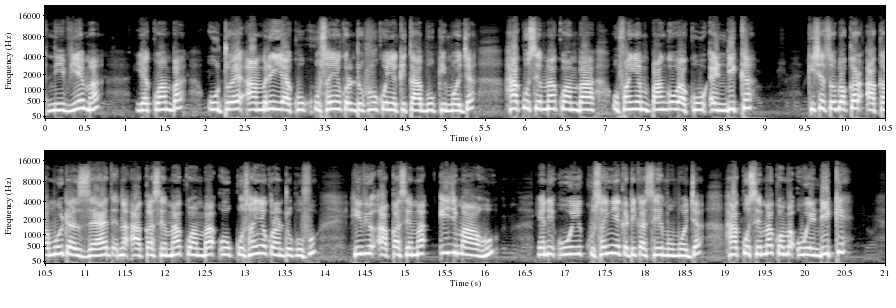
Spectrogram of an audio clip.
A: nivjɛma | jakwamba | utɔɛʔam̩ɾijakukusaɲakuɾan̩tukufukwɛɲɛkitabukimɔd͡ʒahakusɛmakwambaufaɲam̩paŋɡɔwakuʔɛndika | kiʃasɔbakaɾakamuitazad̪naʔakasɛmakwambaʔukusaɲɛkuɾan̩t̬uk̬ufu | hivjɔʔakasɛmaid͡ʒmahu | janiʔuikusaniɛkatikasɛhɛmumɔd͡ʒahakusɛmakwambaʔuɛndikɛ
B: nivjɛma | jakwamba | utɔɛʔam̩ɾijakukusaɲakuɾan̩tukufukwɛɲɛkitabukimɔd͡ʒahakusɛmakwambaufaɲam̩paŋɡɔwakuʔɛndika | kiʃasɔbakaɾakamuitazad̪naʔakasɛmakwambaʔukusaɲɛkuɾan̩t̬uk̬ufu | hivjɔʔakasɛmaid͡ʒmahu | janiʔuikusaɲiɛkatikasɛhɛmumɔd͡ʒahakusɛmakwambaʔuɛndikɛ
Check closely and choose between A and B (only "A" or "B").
B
